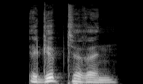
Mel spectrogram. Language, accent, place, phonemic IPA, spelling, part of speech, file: German, Germany, Berlin, /ɛˈɡʏptəʁɪn/, Ägypterin, noun, De-Ägypterin.ogg
- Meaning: Egyptian (female)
